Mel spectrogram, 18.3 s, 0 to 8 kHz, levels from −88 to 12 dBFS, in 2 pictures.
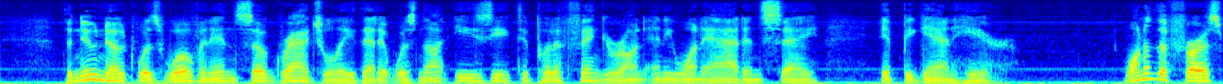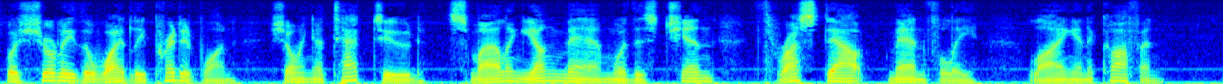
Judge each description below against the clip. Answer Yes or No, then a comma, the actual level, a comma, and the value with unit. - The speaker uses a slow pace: No, average, 170 wpm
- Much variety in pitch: No, average, 4.3 semitones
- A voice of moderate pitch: No, low, 100 Hz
